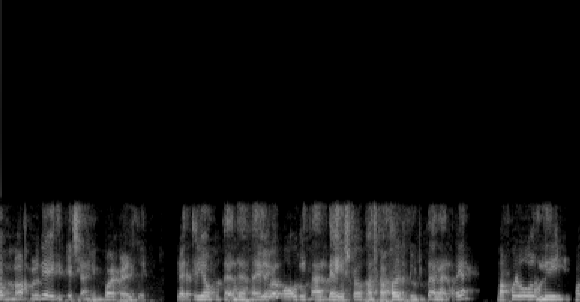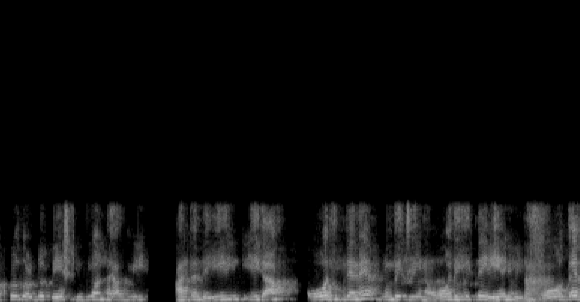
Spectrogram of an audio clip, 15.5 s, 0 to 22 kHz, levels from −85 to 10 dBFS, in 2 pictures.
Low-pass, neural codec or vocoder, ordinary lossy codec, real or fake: 7.2 kHz; codec, 24 kHz, 1.5 kbps, HILCodec; none; fake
